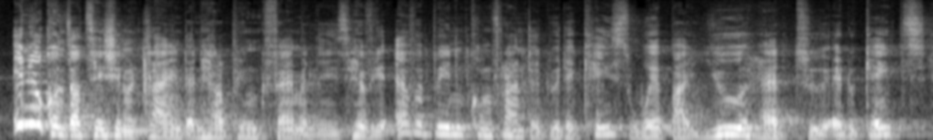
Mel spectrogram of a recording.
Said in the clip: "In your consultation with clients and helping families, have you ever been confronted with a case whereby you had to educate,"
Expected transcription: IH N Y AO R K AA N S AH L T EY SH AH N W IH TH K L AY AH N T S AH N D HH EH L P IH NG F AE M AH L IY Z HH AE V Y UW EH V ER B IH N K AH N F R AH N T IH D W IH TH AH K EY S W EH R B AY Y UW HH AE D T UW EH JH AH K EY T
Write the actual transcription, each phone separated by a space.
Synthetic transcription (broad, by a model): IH N Y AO K AA N S AH L T EY SH AH N W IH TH K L AY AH N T AH N D HH EH L P IH NG F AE M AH L IY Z HH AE V Y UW EH V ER B IH N K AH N F R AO N T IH D W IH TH AH K EY S W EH B AY Y UW HH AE D T UW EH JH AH K EY T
